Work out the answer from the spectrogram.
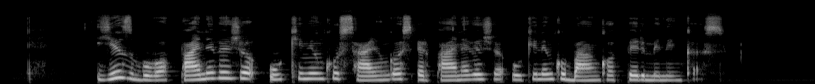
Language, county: Lithuanian, Vilnius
